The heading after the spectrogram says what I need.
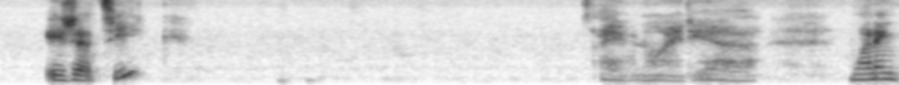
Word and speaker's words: Asiatique: looked it up yeah everyone else pronounced it Asia like Asiatique Asia teak I have no idea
